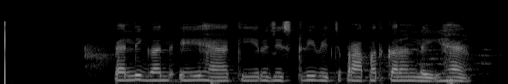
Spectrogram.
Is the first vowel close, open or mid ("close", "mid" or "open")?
mid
